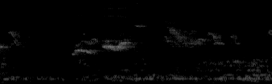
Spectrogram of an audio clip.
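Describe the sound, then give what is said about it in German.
Small birds sing and chirp outdoors on a 25-degree day, a busy overlapping chorus of bright high tweets and trills, continuous over a soft background hum with no voices. “Hier singen jetzt die Vögelchen.”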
